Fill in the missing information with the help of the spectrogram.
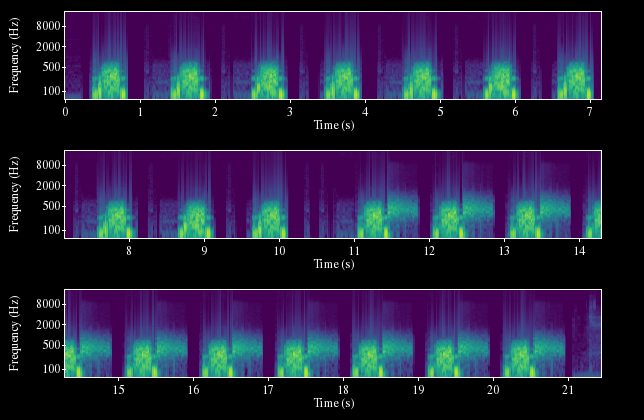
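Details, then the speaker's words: Teaching recording of a systolic ejection murmur of aortic stenosis played alone, then with the softer diastolic blowing murmur of aortic regurgitation added, contrasted with a PDA murmur: to-and-fro murmur. "in contrast compare this sound to that of a to and fro murmur as it approaches the second heart sound I will begin with just the systolic component of aortic stenosis and then add the diastolic component of aortic regurgitation"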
